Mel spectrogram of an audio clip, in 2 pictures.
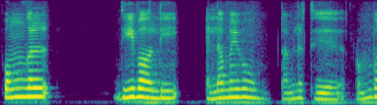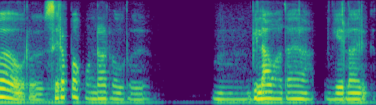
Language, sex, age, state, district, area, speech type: Tamil, female, 18-30, Tamil Nadu, Tiruppur, rural, spontaneous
